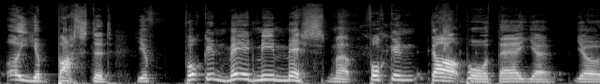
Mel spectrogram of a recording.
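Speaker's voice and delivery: hammed-up angry Yorkshire accent, slow and loud; Sean Bean. Darts player cursing whoever made him miss, loud mock Yorkshire fury. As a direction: rage slowly in broad Sheffield tones. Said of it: "gonna do a Sean Bean".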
